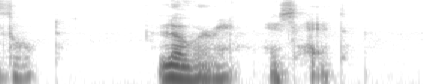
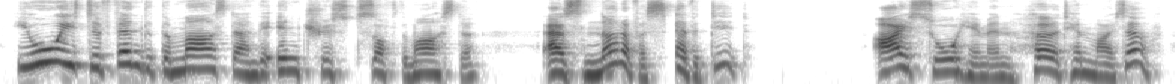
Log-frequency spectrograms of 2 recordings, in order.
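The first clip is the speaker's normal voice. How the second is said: louder and higher, insisting; defensive apostle; 6 semitones higher, 10 dB louder than usual. Acted. Thomas defending Judas to the others, louder.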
